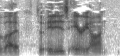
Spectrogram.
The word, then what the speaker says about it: Arion: Now, by the way, that is the official pronunciation, Arion.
